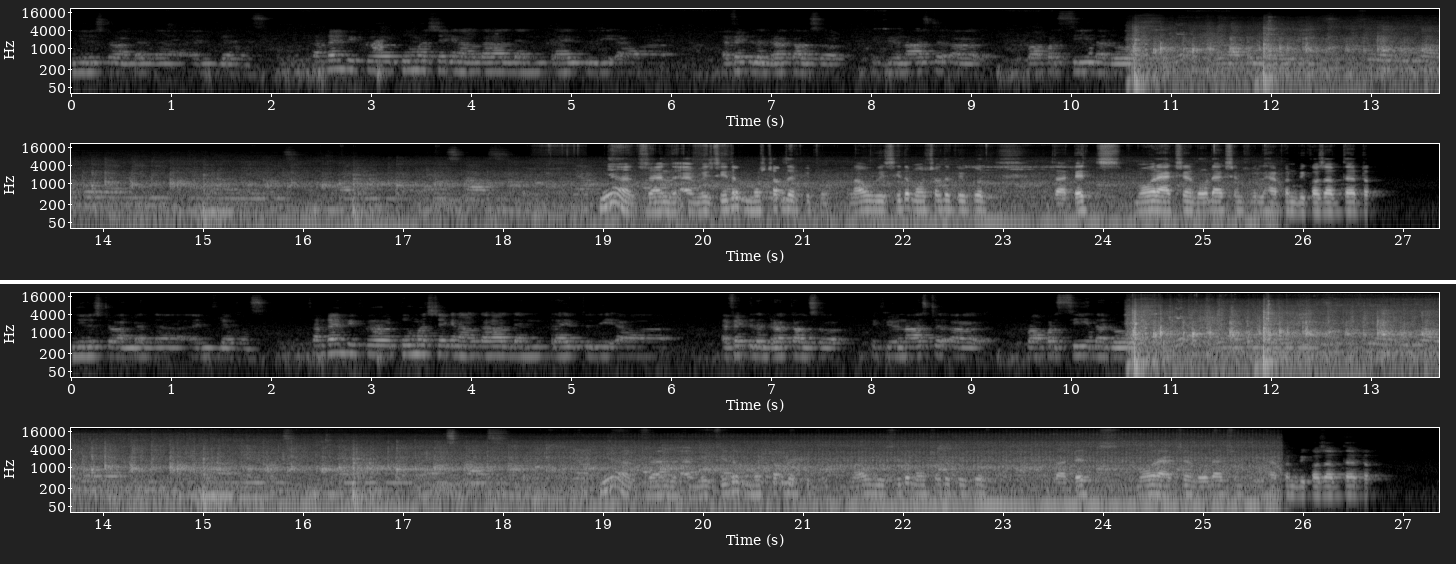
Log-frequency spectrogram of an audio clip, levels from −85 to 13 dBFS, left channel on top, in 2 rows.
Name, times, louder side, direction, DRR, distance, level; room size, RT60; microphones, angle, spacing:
voice 1, 0.0-1.9 2.4-6.0 6.5-7.7 8.0-9.2 9.6-10.9 11.4-12.6 12.9-15.9 16.3-18.0 18.7-20.9, right 2 dB, 70° right, 1.6 m, -41 dB
Livestock farm animals working animals, 10.5-25.8, right 6 dB, 85° right, 0.6 m, -33 dB
voice 2, 11.1-11.5 18.3-18.6 19.0-26.6, left 6 dB, 85° left, 0.5 m, -28 dB
10.5 x 5.5 x 4.5 m
head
